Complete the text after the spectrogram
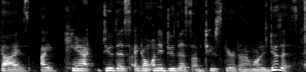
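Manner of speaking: put-on scared near-crying voice. Retelling begging friends in a haunted house: imitating being almost in tears. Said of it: "almost in tears".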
